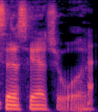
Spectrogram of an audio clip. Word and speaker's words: Saskatchewan: I know I butchered that. – I think it's Saskatchewan.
